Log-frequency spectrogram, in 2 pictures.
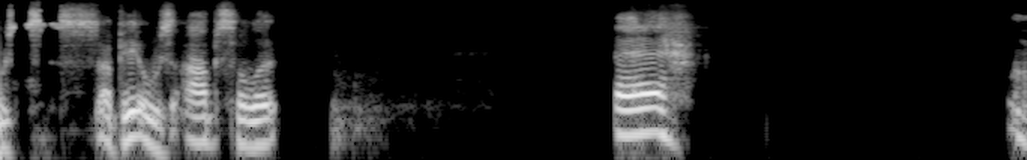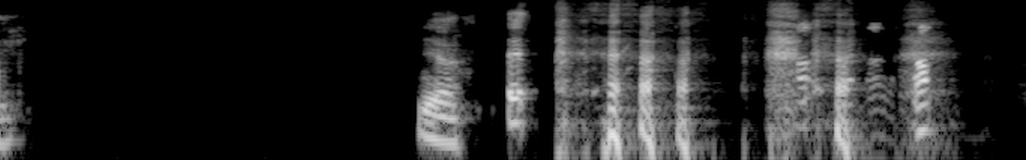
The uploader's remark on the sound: However, the recording didn't go as planned.... The recording had corrupted after approximately 20 mns ( the Zoom recording link failed!). We didn't have the time, patience or energy to re-record all the lost content. We have manage to splice together the original 20 mns from part 1 to the follow up discussion on part 2.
